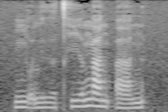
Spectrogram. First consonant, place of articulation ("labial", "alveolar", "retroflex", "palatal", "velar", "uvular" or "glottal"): palatal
